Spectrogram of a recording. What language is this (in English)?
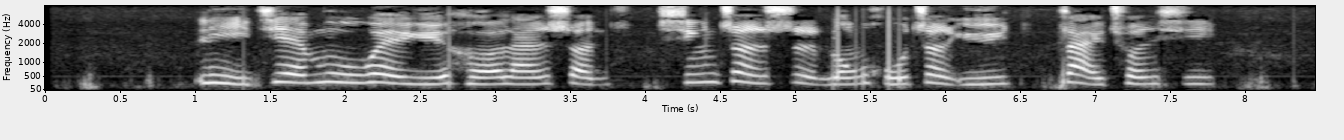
Chinese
